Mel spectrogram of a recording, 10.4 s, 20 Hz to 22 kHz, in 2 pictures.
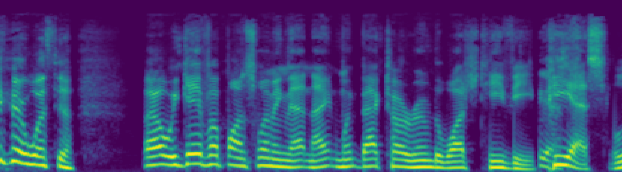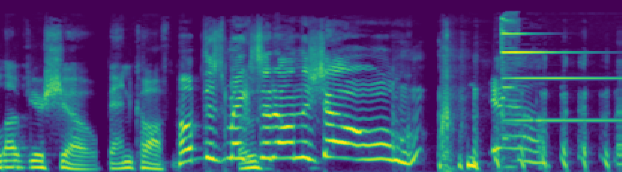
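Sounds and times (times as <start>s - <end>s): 
speech: 0.0s - 10.3s
bright bell ringing: 9.4s - 10.3s.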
